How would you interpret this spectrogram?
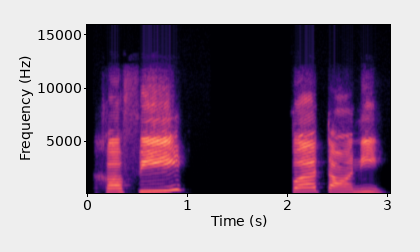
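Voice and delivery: خفیفتانی drawn out very slowly, syllable by syllable. Shown as a demonstration. Teacher repeats the word for students, very slowly. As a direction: repeat خفیفتانی, stretching every sound. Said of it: "اب پھر دیکھیں،".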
